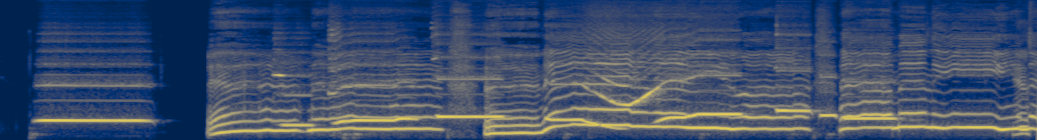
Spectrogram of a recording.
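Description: A slide whistle plays a melody: one steady held note, a short pause, then a continuous stream of sliding, swooping notes that rise and fall, loud and breathy, with no voices.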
